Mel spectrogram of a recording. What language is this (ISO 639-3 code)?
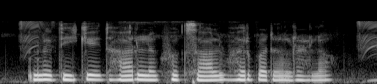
bho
